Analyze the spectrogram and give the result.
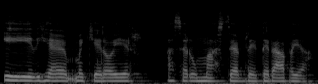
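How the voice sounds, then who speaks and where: A woman in her thirties with a Dominican accent and a fairly low voice tells her story as an interview guest. She is expressive and reflective, often pausing to gather her thoughts. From Dominican Republic. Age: 30s. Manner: expressive, reflective, with frequent hesitations. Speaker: psychologist guest.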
